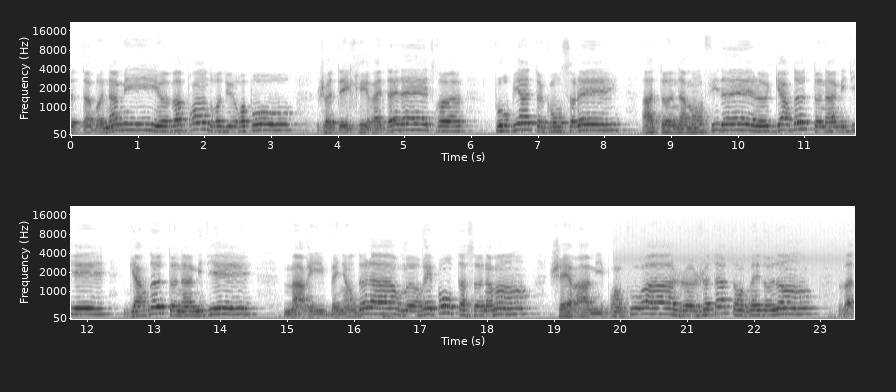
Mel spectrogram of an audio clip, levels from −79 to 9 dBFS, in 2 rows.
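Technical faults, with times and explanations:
19.89–23.52 s, mains buzz: a steady, raspy buzz enters at 19.89 s and continues to the end of the clip, sitting around 30 dB below the main sound. Its fundamental is 50 Hz, and its rasp comes from a dense stack of harmonics reaching into the kilohertz range. That spectrum is produced by sharp switching spikes, such as those from a dimmer or rectifier or through a missing shield, recurring twice per mains cycle and coupling into the signal path.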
